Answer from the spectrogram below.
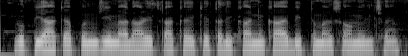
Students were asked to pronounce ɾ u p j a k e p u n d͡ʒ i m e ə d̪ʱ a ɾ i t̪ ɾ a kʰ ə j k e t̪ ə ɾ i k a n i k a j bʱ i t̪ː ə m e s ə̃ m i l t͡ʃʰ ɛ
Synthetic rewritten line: ɾ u p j a k e p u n d͡ʒ i m e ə d̪ʱ a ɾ i t̪ ɾ a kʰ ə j k e t̪ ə ɾ i k a n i k a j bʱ i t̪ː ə m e s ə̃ m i l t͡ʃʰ ɛ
